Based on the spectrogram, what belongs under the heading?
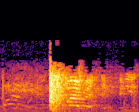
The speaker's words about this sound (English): It was a desperate shriek of brakes and a crash out on the highway.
